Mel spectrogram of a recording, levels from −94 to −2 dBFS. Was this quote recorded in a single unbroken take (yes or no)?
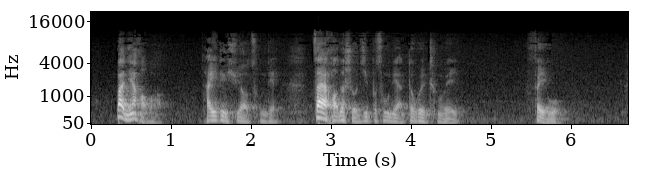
no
